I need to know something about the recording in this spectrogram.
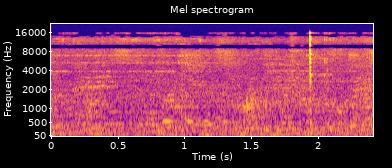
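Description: Restaurant background: music playing with a murmur of other diners' voices, steady and moderate in level.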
